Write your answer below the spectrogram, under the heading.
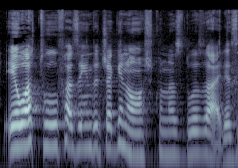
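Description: A woman with ordinary pitch variation and a fairly high pitch talks at a fairly quick pace. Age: 50s. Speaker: cardiologist; guest. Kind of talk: interview. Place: studio. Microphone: lapel.

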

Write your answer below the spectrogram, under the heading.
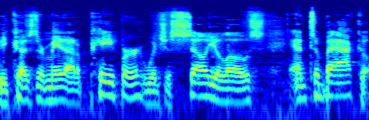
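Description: A man with an unremarkable speaking voice at a fairly slow pace, with lively intonation. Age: 60s. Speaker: public commenter at council meeting. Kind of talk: public comment speech.

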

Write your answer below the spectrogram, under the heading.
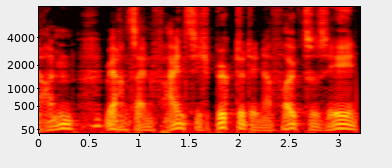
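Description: A quiet, put-on character voice with vocal fry, a slightly husky edge and a fairly bright tone, at a fairly slow pace. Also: man.

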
